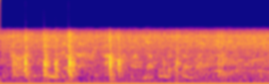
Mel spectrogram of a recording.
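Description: Indistinct speech over a steady background hiss.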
